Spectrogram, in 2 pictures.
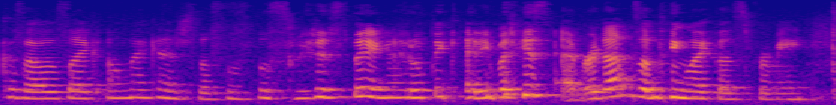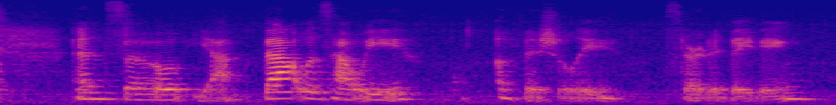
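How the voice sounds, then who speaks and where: Young woman chatting, acts out the quotes, bright voice, echoey room. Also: mid-range voice, normal speed. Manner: animated, acts out quotes, laughs often. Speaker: channel co-host. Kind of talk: casual storytelling.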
